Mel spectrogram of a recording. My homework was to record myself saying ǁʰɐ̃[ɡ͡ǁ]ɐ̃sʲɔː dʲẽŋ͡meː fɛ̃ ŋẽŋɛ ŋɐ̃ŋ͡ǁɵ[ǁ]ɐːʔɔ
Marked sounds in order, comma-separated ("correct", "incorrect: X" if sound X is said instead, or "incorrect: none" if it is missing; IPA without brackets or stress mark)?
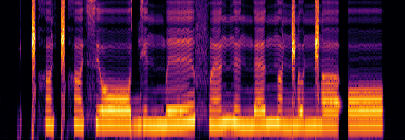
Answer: incorrect: ǁʰ, incorrect: ŋ͡ǁ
